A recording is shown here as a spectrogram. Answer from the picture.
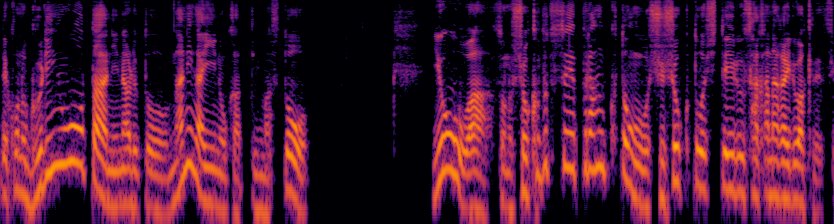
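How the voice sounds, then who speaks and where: A man with a high-pitched voice swings very widely in pitch and greatly in loudness, recorded with a dry, close sound and no echo. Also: fairly quick pace. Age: 40s. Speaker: podcaster. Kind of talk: casual monologue. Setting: in a car. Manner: relaxed, many fillers.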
